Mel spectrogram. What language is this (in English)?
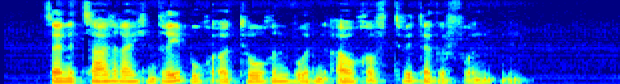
German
